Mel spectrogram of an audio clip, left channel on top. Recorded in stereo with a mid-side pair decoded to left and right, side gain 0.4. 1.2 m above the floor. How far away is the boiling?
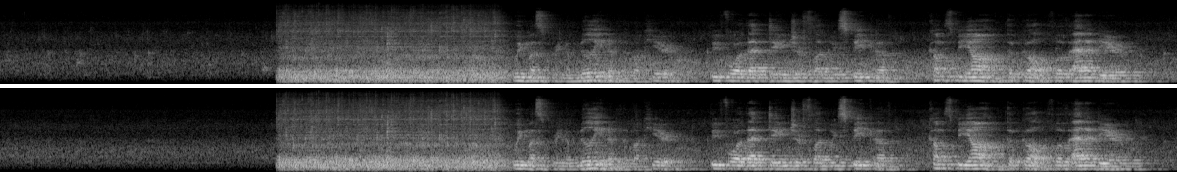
About 2.5 m.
